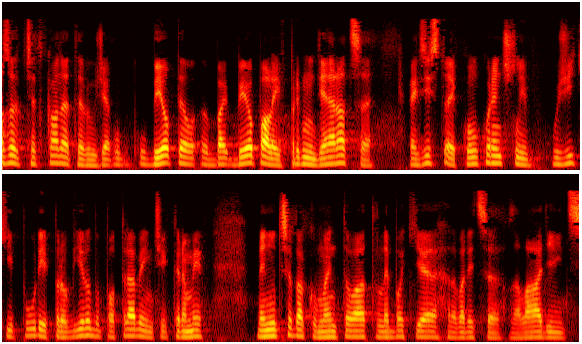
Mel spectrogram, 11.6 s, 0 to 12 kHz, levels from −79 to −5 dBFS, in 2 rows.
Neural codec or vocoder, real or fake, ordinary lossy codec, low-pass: codec, 24 kHz, 0.9 kbps, WavTokenizer, large speech release; fake; MP3, 32 kbps; 10.8 kHz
